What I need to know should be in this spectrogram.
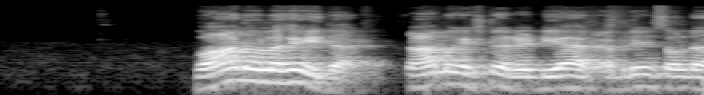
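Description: An elderly man reads aloud in a steady, chanting voice, close to the microphone.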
